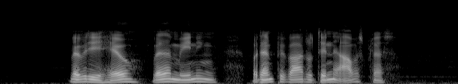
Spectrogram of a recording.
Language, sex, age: Danish, male, 39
